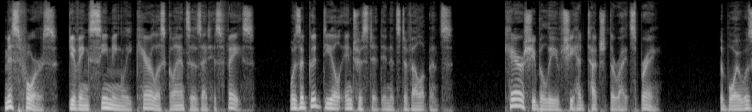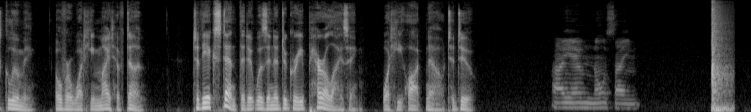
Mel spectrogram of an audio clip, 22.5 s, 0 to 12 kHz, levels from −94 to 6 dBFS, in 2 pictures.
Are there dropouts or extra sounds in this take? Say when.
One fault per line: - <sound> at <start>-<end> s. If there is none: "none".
- sigh at 19.5-20.9 s
- thud at 21.9-22.3 s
